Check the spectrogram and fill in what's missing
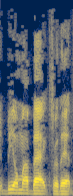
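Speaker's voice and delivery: usual speaking voice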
